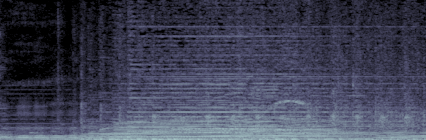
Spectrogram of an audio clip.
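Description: Live sertanejo band playing an instrumental passage with no singing. The full band with bass and drums comes in louder about a second in, under a wavering melodic line.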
